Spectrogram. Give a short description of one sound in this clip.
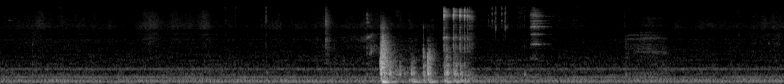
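Fingers handle a thin plastic tool with soft crinkles and taps.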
